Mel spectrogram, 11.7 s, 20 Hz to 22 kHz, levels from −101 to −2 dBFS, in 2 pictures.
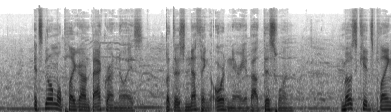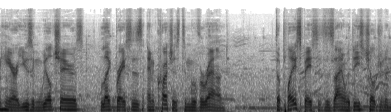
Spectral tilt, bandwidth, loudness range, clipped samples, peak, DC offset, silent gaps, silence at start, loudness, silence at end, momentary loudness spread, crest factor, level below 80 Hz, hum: -5.5 dB/octave; 16 kHz; 2 LU; under 0.1%; -2 dBFS; under 0.1%; none; 0 s; -15 LUFS; 0 s; 13 LU; 14 dB; -30 dBFS; none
